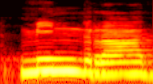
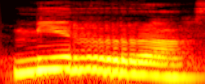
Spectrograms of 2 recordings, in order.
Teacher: sakinden sonra ra gelmiş o zaman ne yapıyoruz minra değil mirra sanki ra Şedde varmış nun iç yokmuş gibi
